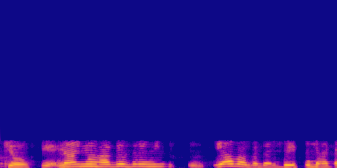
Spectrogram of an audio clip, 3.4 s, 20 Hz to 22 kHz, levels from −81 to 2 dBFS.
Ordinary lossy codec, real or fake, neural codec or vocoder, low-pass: none; fake; codec, 44.1 kHz, 2.6 kbps, SNAC; 3.6 kHz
